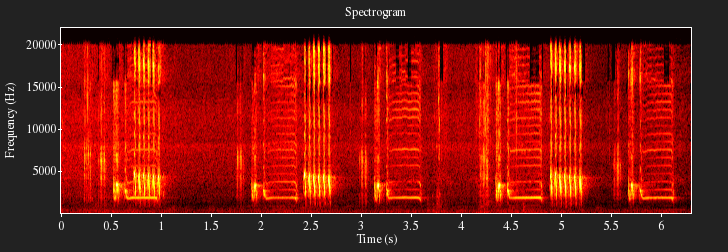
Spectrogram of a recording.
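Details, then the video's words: Masteran song of a bird, played to provoke answers: repeated phrases of a sharp note, a buzzy rattling burst and a flat drawn-out whistle, grouped in bursts with short pauses. "Burung masteran super heboh yang lain pasti nyaut"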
